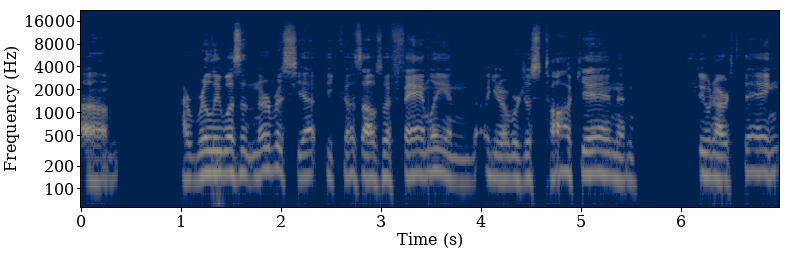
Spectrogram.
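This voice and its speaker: A man with a fairly high, somewhat breathy voice speaks at a moderate pace with fairly even intonation, the sound dry and close with no echo. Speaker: cancer patient sharing his story. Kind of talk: podcast testimony. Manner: halting with many fillers.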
